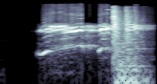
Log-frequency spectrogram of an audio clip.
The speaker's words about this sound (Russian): Я дрожащими руками заперла дверь.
